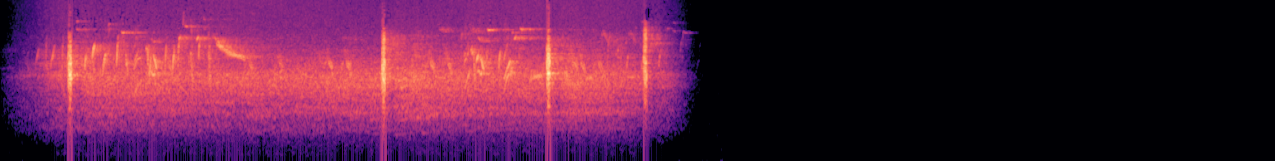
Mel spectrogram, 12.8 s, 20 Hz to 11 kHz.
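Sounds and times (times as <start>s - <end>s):
Olive-tree Warbler calls: 0.4s - 6.9s.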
